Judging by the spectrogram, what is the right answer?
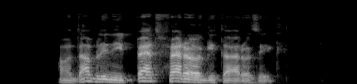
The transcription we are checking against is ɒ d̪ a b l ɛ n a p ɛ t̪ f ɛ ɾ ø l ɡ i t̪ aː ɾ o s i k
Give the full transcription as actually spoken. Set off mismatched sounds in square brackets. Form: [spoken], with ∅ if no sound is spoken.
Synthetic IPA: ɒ d̪ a b l [i] n [i] p ɛ t̪ f ɛ ɾ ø l ɡ i t̪ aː ɾ o [z] i k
